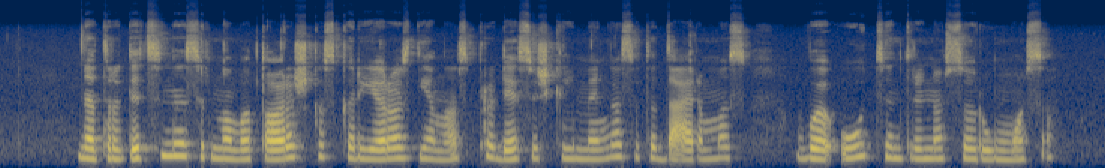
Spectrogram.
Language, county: Lithuanian, Vilnius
